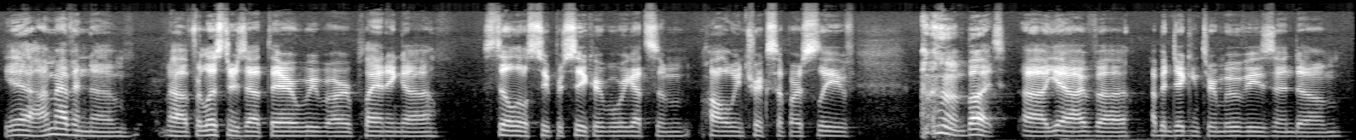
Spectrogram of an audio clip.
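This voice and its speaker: A man co-hosting a podcast in a relaxed, rambling way, laughing now and then. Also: medium pitch, a little slow, smooth. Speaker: podcast co-host. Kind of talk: casual chat.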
